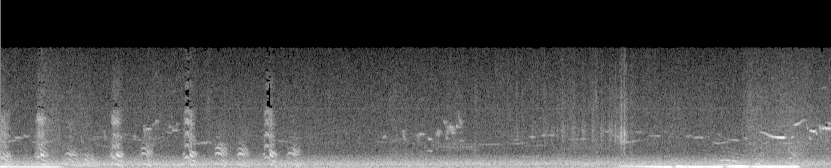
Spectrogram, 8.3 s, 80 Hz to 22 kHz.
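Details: Greater prairie-chickens (Tympanuchus cupido) in Wabaunsee County, Kansas, in spring 2010 boom with low, hollow, moaning hoots, one short and one drawn out over two seconds, amid a chorus of sharp clucks and cackles.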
